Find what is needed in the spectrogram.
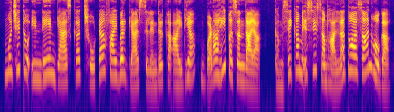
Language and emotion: Hindi, happy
